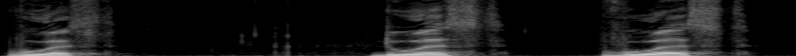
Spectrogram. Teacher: im Westfälischen, hast du ja kein R · Term: das stumme R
